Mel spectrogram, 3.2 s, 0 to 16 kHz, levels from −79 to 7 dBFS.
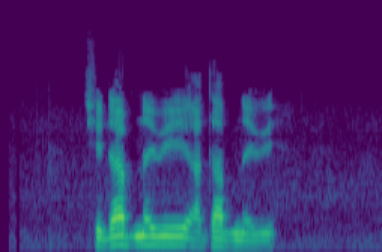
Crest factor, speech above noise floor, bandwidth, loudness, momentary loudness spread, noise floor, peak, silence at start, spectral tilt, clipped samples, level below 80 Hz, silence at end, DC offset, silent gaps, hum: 22 dB; 35 dB; 6 kHz; -21 LUFS; 15 LU; -55 dBFS; -2 dBFS; 0.7 s; -8 dB/octave; under 0.1%; -60 dBFS; 0.9 s; under 0.1%; none; none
